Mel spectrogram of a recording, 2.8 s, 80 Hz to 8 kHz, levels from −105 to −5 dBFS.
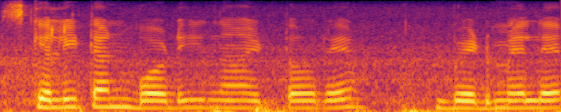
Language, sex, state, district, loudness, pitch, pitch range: Kannada, female, Karnataka, Chamarajanagar, -18 LUFS, 195 Hz, 190-210 Hz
